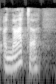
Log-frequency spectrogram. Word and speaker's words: anatta: And so going back to this word anatta, the A, that A sound is a short A, the A is a negation. So it's not an atta.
